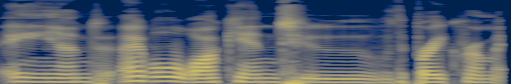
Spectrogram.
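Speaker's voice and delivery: usual speaking voice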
